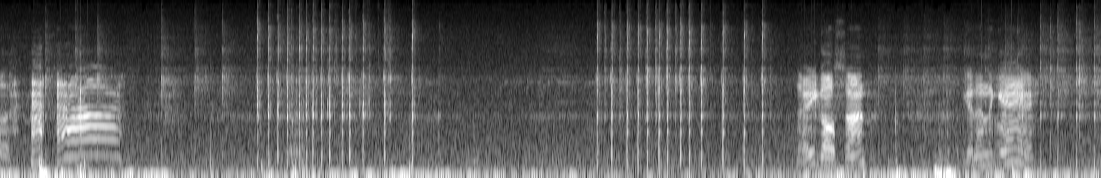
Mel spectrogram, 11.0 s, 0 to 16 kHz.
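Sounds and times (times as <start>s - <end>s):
paintball markers firing: 1.9s - 4.2s, 6.0s - 7.8s, 10.2s - 11.0s.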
